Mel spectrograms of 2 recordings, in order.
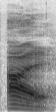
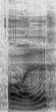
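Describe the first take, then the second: First: It is said in a Jamaican accent. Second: It is said in a standard English accent. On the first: "we shall we say all" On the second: "Instead of saying all"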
